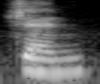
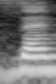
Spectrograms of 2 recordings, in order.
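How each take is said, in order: First: The name begins with a j sound. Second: The name begins with a z sound. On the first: The speaker calls it right. "it's pronounced like J" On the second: The speaker calls it wrong. "it's not pronounced Z"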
